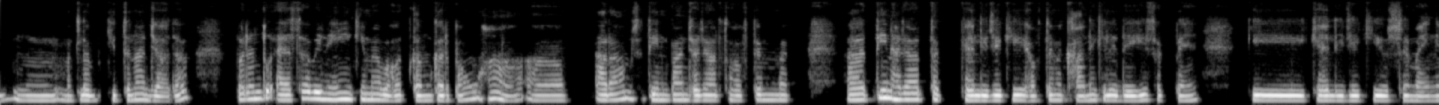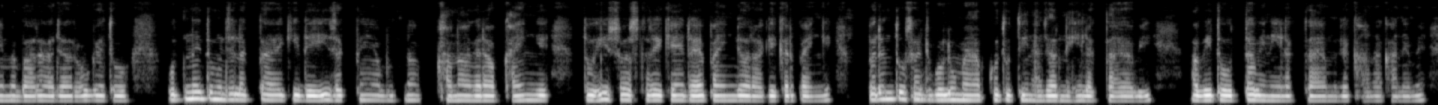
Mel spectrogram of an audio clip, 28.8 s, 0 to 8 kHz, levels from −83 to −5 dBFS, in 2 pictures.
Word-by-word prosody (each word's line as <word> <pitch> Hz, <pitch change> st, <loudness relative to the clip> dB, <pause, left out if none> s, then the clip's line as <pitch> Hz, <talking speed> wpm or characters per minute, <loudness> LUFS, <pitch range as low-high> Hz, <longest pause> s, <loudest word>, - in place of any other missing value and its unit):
म 145 Hz, -1 st, -3 dB
मतलब 140 Hz, 0 st, 0 dB
कितना 150 Hz, +3 st, -2 dB
ज़्यादा? 140 Hz, +2 st, -2 dB, 0.5 s
परंतु 185 Hz, +4 st, +1 dB
ऐसा 155 Hz, +6 st, 0 dB
भी 190 Hz, -1 st, +7 dB
नहीं 175 Hz, +1 st, +4 dB
कि 180 Hz, -, 0 dB
मैं 165 Hz, -1 st, 0 dB
बहुत 145 Hz, -1 st, 0 dB
कम 140 Hz, 0 st, 0 dB
कर 140 Hz, -, +2 dB
पाऊँ। 175 Hz, +6 st, -2 dB
हाँ 155 Hz, -6 st, -2 dB, 0.4 s
अ, 145 Hz, +2 st, -11 dB
आराम 165 Hz, +5 st, 0 dB
से 185 Hz, 0 st, -9 dB
3-5,000 155 Hz, -1 st, 0 dB
तो 150 Hz, -2 st, -5 dB
हफ़्ते 145 Hz, +2 st, -4 dB
में। 155 Hz, 0 st, -3 dB, 0.7 s
मैं 160 Hz, +1 st, +2 dB
3,000 170 Hz, -6 st, +5 dB
तक 165 Hz, -, -1 dB, 0.2 s
कह 145 Hz, -1 st, +4 dB
लीजिए 145 Hz, 0 st, +5 dB
कि 150 Hz, -1 st, +3 dB
हफ़्ते 140 Hz, +2 st, -4 dB
में 150 Hz, 0 st, -4 dB
खाने 140 Hz, +2 st, -4 dB
के 145 Hz, -, -4 dB
लिए 145 Hz, -1 st, +4 dB
दे 140 Hz, 0 st, +1 dB
ही 140 Hz, +3 st, +3 dB
सकते 140 Hz, -2 st, -7 dB
हैं 145 Hz, +4 st, -6 dB, 0.5 s
कि 290 Hz, -1 st, +7 dB
कह 145 Hz, -1 st, +2 dB
लीजिए 140 Hz, 0 st, +2 dB
की 145 Hz, -, +5 dB
उससे 135 Hz, +1 st, -2 dB
महीने 135 Hz, 0 st, -4 dB
में 135 Hz, 0 st, -4 dB
12,000 135 Hz, 0 st, -1 dB
हो 135 Hz, +2 st, 0 dB
गए। 140 Hz, 0 st, 0 dB
तो 135 Hz, -1 st, -1 dB, 0.4 s
उतने 185 Hz, +5 st, +4 dB
तो 185 Hz, -, +1 dB
मुझे 165 Hz, -2 st, +1 dB
लगता 160 Hz, +1 st, -2 dB
है 150 Hz, -1 st, 0 dB
कि 150 Hz, -, +3 dB
दे 140 Hz, -, +2 dB
ही 145 Hz, +3 st, +6 dB
सकते 145 Hz, +1 st, -4 dB
हैं 150 Hz, 0 st, -7 dB
अब 140 Hz, -1 st, -8 dB
उतना 145 Hz, +2 st, -9 dB, 0.2 s
खाना 145 Hz, +1 st, -3 dB
अगर 140 Hz, 0 st, +1 dB
आप 140 Hz, 0 st, +1 dB
खाएँगे 145 Hz, +1 st, -1 dB, 0.4 s
तो 150 Hz, -, +4 dB
ही 160 Hz, +5 st, +2 dB
स्वस्थ 150 Hz, -2 st, -3 dB
रह 150 Hz, 0 st, +4 dB
के 150 Hz, 0 st, +1 dB
रह 140 Hz, -, +6 dB
पाएँगे 140 Hz, 0 st, 0 dB
और 140 Hz, -1 st, +3 dB
आगे 135 Hz, +1 st, 0 dB
कर 135 Hz, -, 0 dB
पाएँगे। 135 Hz, +3 st, -3 dB, 0.4 s
परंतु 180 Hz, +3 st, +2 dB
सच 165 Hz, -3 st, -3 dB
बोलूँ 155 Hz, +2 st, +4 dB
मैं 150 Hz, -1 st, +1 dB
आपको 150 Hz, +1 st, -2 dB
तो 145 Hz, +1 st, -1 dB
3,000 140 Hz, -2 st, +1 dB
नहीं 135 Hz, 0 st, -5 dB
लगता 135 Hz, 0 st, -3 dB
है 130 Hz, 0 st, -3 dB
अभी। 130 Hz, +3 st, -3 dB, 0.4 s
अभी 145 Hz, +1 st, +7 dB
तो 145 Hz, 0 st, +4 dB
उतना 145 Hz, +2 st, +1 dB
भी 145 Hz, -1 st, +3 dB
नहीं 135 Hz, -1 st, -3 dB
लगता 135 Hz, 0 st, -5 dB
है 130 Hz, -, -4 dB
मुझे 130 Hz, 0 st, -5 dB
खाना 130 Hz, +1 st, -12 dB
खाने 130 Hz, 0 st, -9 dB
में 140 Hz, +3 st, -7 dB
145 Hz, 200 wpm, -21 LUFS, 140-155 Hz, 0.7 s, भी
